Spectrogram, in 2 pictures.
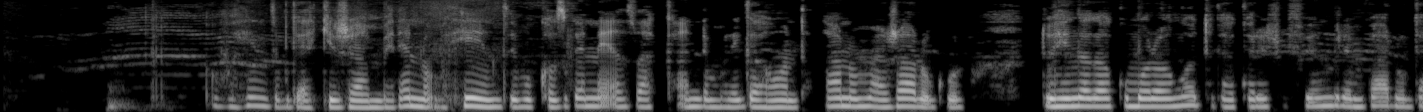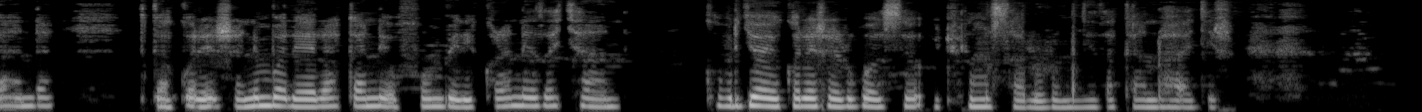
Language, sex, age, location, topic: Kinyarwanda, female, 25-35, Musanze, agriculture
